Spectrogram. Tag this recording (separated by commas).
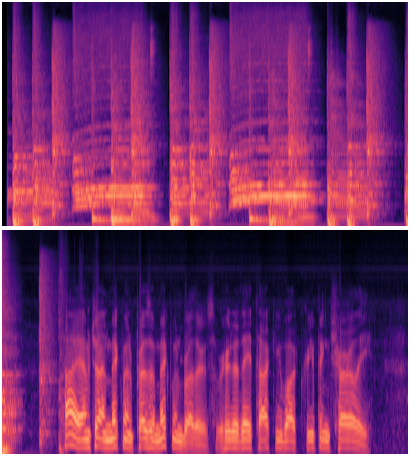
Music, Speech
